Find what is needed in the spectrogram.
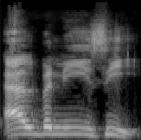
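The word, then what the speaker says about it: Albanese: can see here and um Anthony albanesi is albanesi that's how you pronounce it Anthony albanesi is a president sorry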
